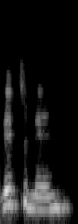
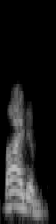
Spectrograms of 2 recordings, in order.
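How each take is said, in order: First: It is said with a British pronunciation. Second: It is said with a non-British pronunciation. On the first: "the British English is vitamin" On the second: "everything outside the Queen quote the Queen's English is vitamin"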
